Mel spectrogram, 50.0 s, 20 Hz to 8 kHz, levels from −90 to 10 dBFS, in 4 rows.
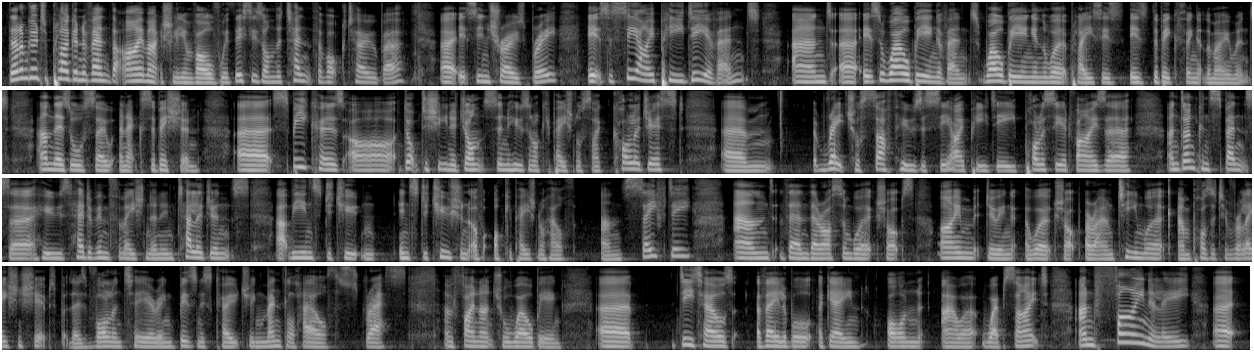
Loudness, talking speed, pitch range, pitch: -23 LUFS, 145 wpm, 160-190 Hz, 170 Hz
